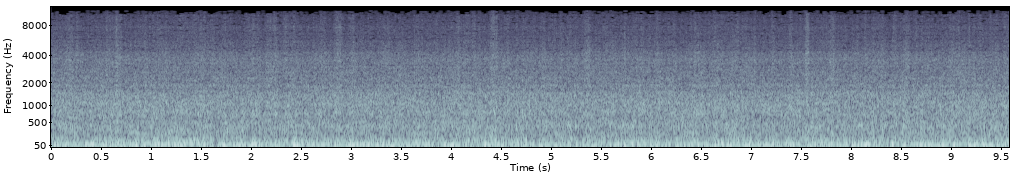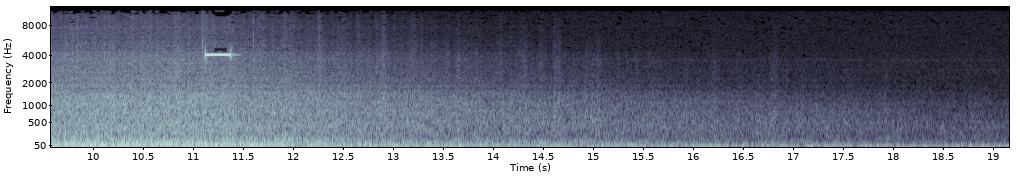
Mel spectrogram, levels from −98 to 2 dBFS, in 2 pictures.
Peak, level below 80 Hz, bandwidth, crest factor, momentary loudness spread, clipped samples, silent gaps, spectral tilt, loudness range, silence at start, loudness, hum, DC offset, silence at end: -4 dBFS; -26 dBFS; 11.5 kHz; 18 dB; 16 LU; under 0.1%; none; -4.5 dB/octave; 20 LU; 0 s; -21 LUFS; none; under 0.1%; 0 s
